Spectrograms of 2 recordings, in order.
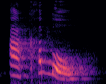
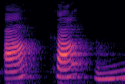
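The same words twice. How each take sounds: First: Said in the usual way. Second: "Acabou" slowly split as a, ca, bou; syllable by syllable. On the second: Shown as a demonstration. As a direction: draw out "Acabou" in three separate syllables. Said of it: "separando em sílaba".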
